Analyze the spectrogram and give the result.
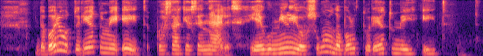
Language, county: Lithuanian, Vilnius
